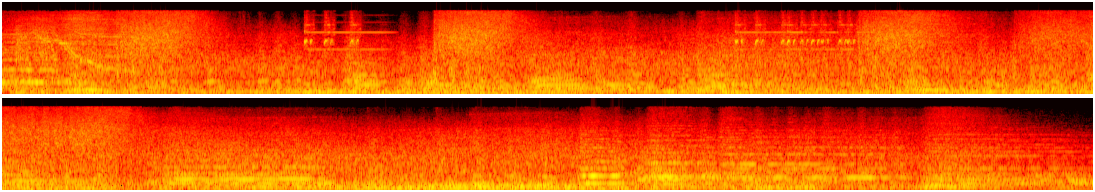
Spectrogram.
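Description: Cartoon background music over missile-launch sound effects: three times, a short run of electronic beeps is followed by a rushing whoosh as the missiles take off, with a falling whistle near the start.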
